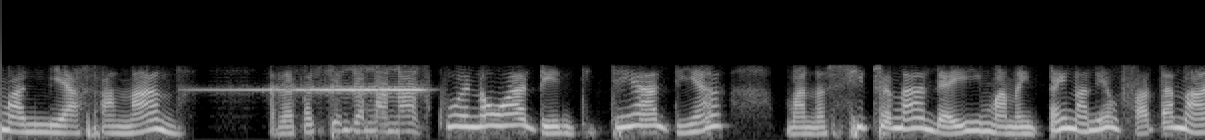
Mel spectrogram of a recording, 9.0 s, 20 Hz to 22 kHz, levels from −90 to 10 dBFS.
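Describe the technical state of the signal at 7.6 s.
At 7.6 s, as throughout, AMR narrowband mobile codec pulse-excited modelling, fitting a 6.7 kbps mode, leaves speech buzzy and synthetic, with the spectrogram blank above 3.8 kHz.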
